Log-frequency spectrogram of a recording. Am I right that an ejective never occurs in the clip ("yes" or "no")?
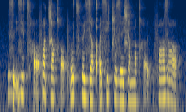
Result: no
